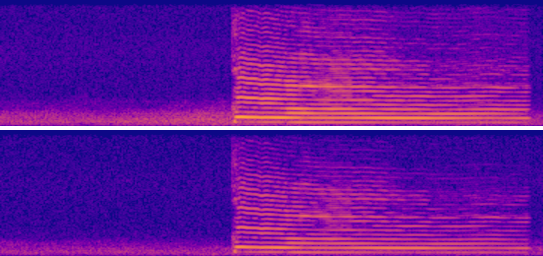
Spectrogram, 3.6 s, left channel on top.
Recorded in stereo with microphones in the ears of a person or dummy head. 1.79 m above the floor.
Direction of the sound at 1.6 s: 20° left (ahead or behind).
